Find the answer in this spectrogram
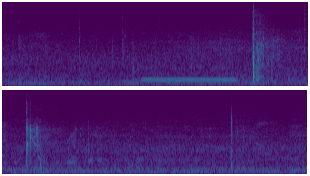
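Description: Bat cracking off a baseball hit on the ground about two and a half seconds in, the loudest sound, followed under a second later by a sharper knock of the ball into a leather glove and a fainter pop a couple of seconds after. A short steady low hum comes just before the crack.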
